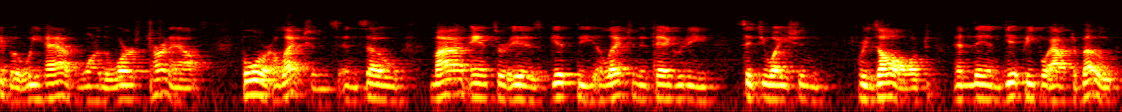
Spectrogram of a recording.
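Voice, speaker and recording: Blunt man speaking in an echoey hall. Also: mid-range voice. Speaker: political candidate. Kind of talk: candidate forum answer. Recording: echoey room from a distance.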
